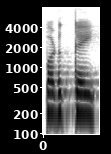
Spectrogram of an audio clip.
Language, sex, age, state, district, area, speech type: Tamil, female, 18-30, Tamil Nadu, Salem, urban, read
